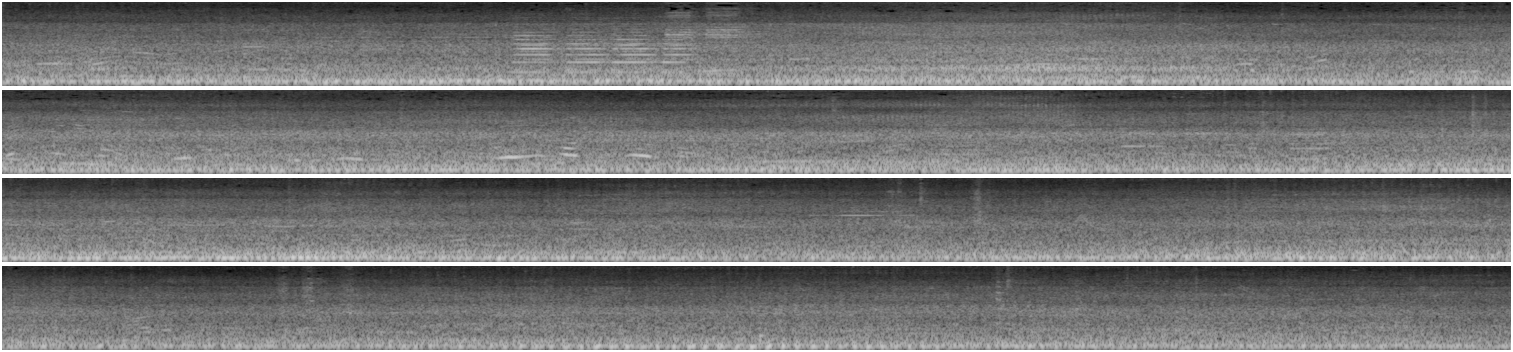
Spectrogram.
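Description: Busy street traffic: motorcycles, auto-rickshaws and cars running, with a steady low engine drone throughout. A vehicle horn sounds once, about three seconds in, for about a second.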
